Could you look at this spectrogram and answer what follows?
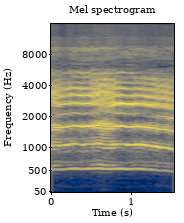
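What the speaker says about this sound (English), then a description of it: "scream" A single sustained, piercing scream from a superhero film teaser rings out loudly and evenly for over a second, with no other sound.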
